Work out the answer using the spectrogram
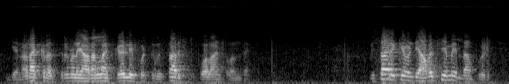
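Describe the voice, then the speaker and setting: An actor playing a dignified brother-in-law who speaks calmly and reproachfully. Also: male voice, a little high, racing, slightly rough, rough recording. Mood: grave. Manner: calm, grave, reproachful. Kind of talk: 1960s Tamil film acting.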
